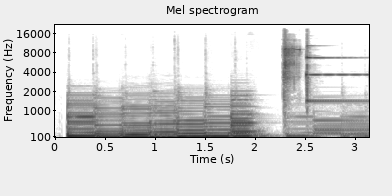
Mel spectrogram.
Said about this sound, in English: you know what that's the sound of? I want to guess, but I'd rather you tell me. it's the sound of another sale on Shopify.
